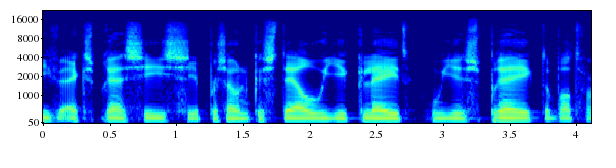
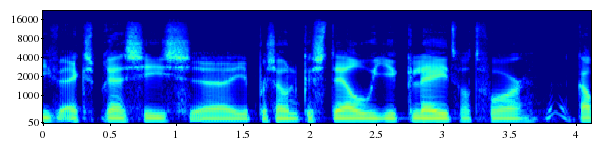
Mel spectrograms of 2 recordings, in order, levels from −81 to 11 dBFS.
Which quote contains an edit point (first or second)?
first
